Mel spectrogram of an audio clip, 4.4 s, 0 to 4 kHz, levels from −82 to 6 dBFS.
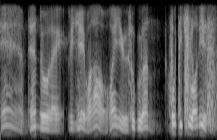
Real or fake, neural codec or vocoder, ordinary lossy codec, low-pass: real; none; none; 3.6 kHz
